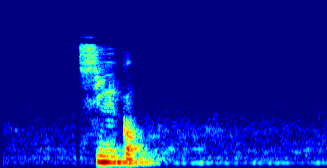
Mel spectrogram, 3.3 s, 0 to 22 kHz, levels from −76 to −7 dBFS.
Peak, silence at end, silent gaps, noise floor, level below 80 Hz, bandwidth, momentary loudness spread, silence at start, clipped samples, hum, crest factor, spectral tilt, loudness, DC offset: -4 dBFS; 1.75 s; none; -59 dBFS; -62 dBFS; 7.8 kHz; 17 LU; 0.8 s; under 0.1%; none; 18 dB; -6.5 dB/octave; -19 LUFS; under 0.1%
